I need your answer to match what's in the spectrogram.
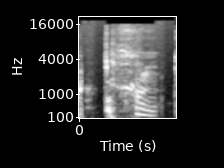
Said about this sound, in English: Goddamn. Man. Still coughing off that.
